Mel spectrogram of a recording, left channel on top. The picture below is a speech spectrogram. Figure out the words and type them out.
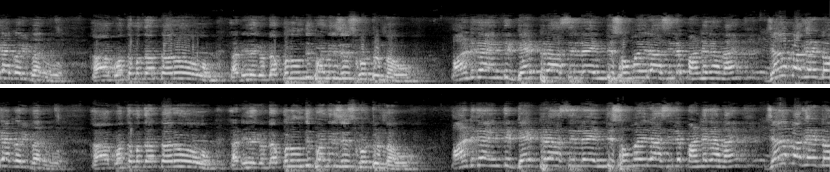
କରିପାରିବୁ. కొంతమంది అంటారు, నీ దగ్గర డబ్బులు ఉంది, పండుగ చేసుకుంటున్నావు. ପାଣ୍ଡିକା ଏମିତି ଡେଟ୍ ରେ ଆସିଲେ, ଏମିତି ସମୟରେ ଆସିଲେ ପାଣ୍ଡିକା ନାହିଁ. ଯାହା ପାଖରେ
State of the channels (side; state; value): both; normal; correlation -0.18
